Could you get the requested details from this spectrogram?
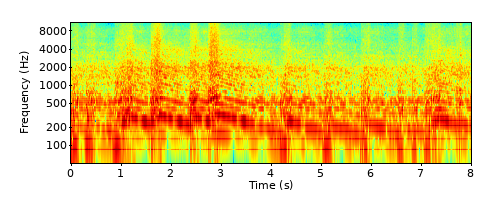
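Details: Yamaha TZR 250 3XV 1990s two-stroke twin, first start after wreck-to-runner rebuild (new hoses, powervalve and oil pump adjusted, carb slides synced, exhausts refitted), in neutral: crisp blips rising and falling, then a smooth ringing idle with some smoke; normal running.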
